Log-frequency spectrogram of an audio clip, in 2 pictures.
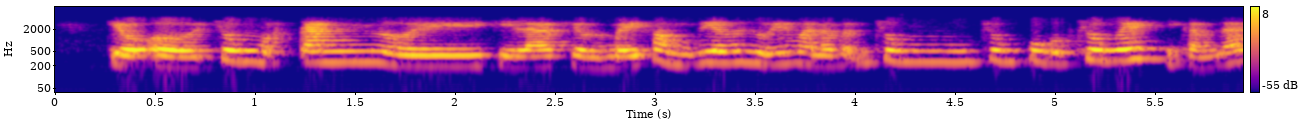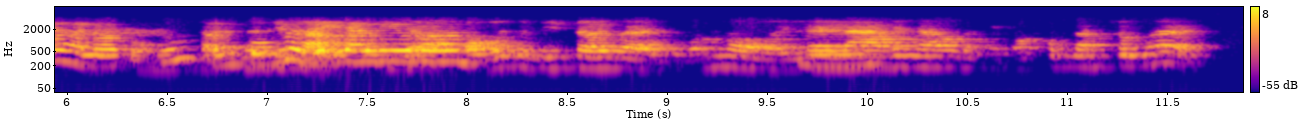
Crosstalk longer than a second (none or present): present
